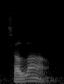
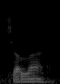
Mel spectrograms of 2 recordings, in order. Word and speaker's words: chalam: In the Hebrew, the word dream is chalam, which is spelled chet, lamet, final, mem.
